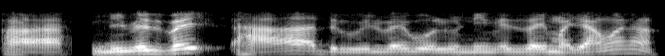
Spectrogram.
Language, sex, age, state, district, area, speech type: Gujarati, male, 18-30, Gujarat, Ahmedabad, urban, conversation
